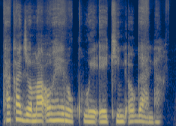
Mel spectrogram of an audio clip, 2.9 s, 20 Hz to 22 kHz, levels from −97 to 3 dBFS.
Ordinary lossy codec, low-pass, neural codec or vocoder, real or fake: none; none; codec, 44.1 kHz, 3.4 kbps, Pupu-Codec; fake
